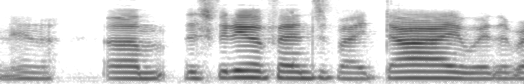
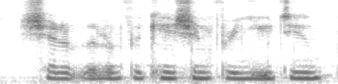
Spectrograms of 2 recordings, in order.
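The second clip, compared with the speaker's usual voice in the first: whisper; 7 dB quieter than usual. Real, not acted. Hushed aside at notification.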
